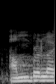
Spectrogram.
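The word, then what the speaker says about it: umbrella: ഇവിടെ നോക്കൂ, അംബ്രല എന്ന് പറയുന്ന പദം, അതിൻ്റെ ഉച്ചാരണം ശരിക്ക് അം എന്നാണല്ലോ. അം എന്ന് തുടങ്ങുന്നത് കൊണ്ട് അത് മലയാളത്തിലെ സ്വരമായതുകൊണ്ട് അത് വവൽ സൗണ്ടാണ്.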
